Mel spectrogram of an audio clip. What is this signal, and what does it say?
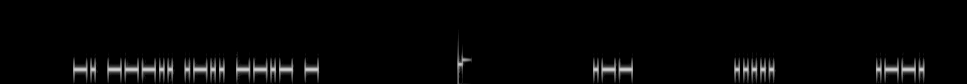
Morse code, heard as a keyed tone, about 28 wpm, spaced as for 15 wpm, 700 Hz. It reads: N8LQT W5P
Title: USA Call Signs - 8x Character Spacing - 28wpm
